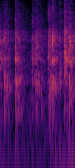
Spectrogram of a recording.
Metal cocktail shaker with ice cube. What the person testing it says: you can hear it banging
